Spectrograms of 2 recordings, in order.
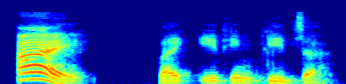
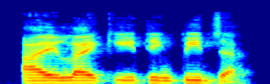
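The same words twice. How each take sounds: First: The emphasis falls on the word I. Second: Every word is said flat with no emphasis. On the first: "Pag nilagay mo yung emphasis sa I" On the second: "Flat yan"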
